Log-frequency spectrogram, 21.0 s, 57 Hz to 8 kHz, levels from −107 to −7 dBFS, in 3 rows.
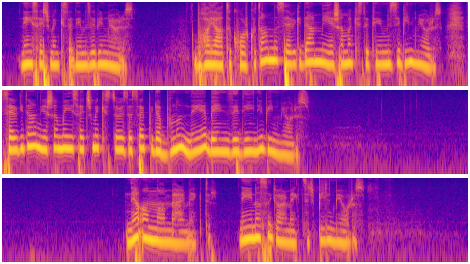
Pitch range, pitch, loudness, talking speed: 200-240 Hz, 215 Hz, -23 LUFS, 85 wpm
